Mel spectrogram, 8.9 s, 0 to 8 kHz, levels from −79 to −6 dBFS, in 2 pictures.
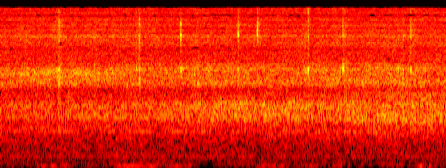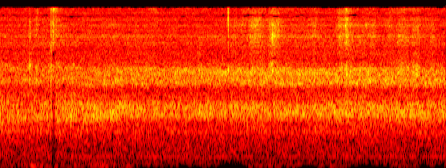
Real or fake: fake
